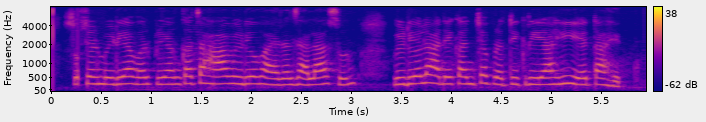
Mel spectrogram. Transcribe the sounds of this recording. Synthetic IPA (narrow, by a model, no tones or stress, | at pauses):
soɕəlmiɽijaʋəɾpɾijəŋkat͡saɦaʋiɽijoʋajɾəld͡zʱalaəsuːnʋiɽijolaənekaɲt͡ɕjapɾət̪ikɾijaɦiːjet̪aɦet̪̚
